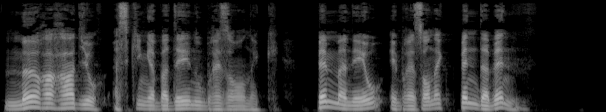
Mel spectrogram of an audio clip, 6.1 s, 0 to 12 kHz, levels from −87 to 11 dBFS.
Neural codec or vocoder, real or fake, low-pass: none; real; 10.8 kHz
